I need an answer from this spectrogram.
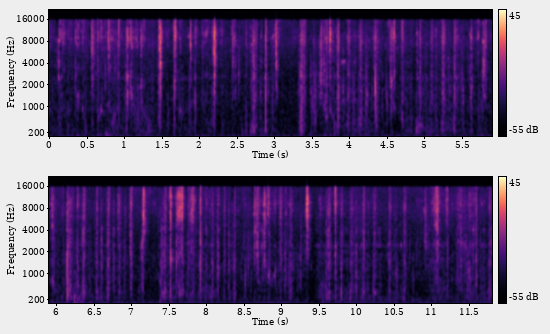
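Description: Close-miked chewing and mouth sounds of someone eating fast: a quick, uneven run of wet smacks and clicks.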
